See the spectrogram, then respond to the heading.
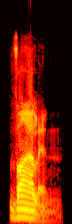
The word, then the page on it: violin: British English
